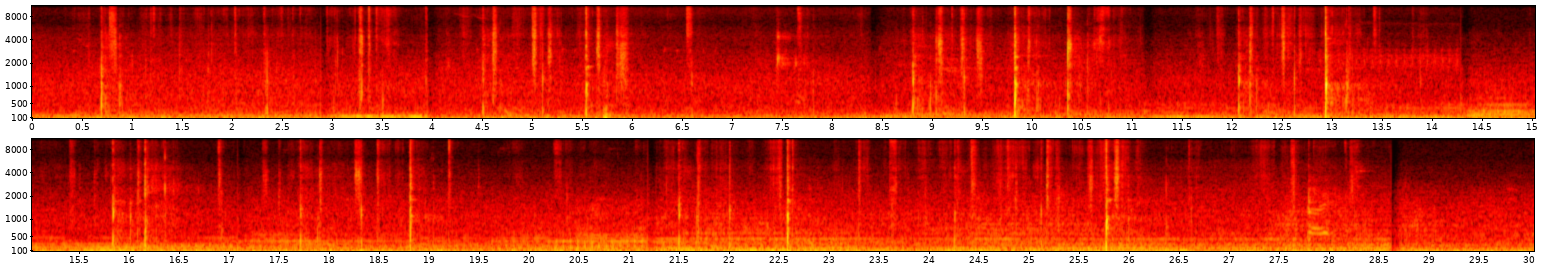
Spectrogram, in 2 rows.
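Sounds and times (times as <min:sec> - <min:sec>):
steady low rumble: 0:00.0 - 0:30.0
tennis ball struck by rackets: 0:00.6 - 0:01.0, 0:04.5 - 0:06.7, 0:08.7 - 0:10.8, 0:11.9 - 0:13.5, 0:15.4 - 0:19.3, 0:21.2 - 0:28.5.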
